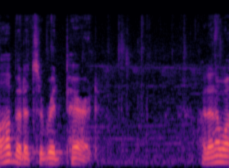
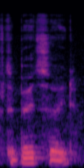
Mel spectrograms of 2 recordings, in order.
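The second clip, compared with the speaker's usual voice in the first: ordinary talk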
